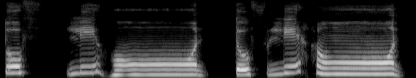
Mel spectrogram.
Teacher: فا پہ کلکلا نہیں کرنا، کیونکہ فا جو ہے وہ کلکلے والا حرف نہیں ہے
